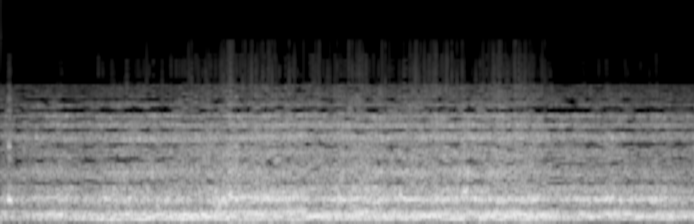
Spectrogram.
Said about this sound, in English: shut off the motor. We'll glide in. I don't want to broadcast our approach.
